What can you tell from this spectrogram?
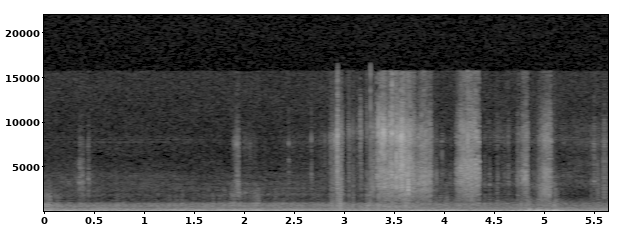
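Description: Outdoor street background: a steady low rumble of distant traffic and wind on the microphone, with a few short rustling noises in the second half.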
